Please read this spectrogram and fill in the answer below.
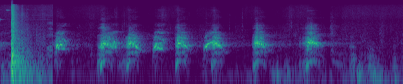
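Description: Dog barking, a quick run of about eight barks, after a sharp bang right at the start.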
